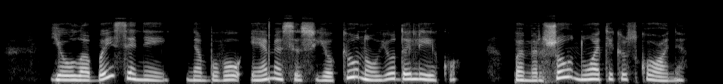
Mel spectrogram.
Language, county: Lithuanian, Vilnius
